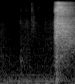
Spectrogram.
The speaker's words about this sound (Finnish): Mä tähän väliin, että mä unohdin avata mun juomapullon tai vissypullon tässä välissä, joten anteeksi, nyt tulee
